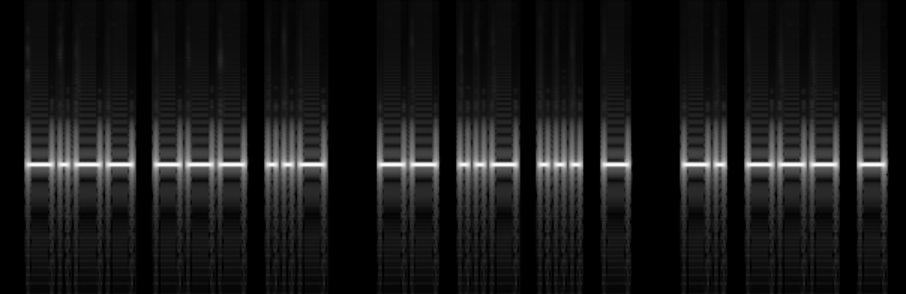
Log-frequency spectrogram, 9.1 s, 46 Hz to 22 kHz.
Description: Morse code, heard as a keyed tone, about 15 wpm, 700 Hz. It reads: YOU MUST NOT
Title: Sentences from Top 1200 Words 15wpm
